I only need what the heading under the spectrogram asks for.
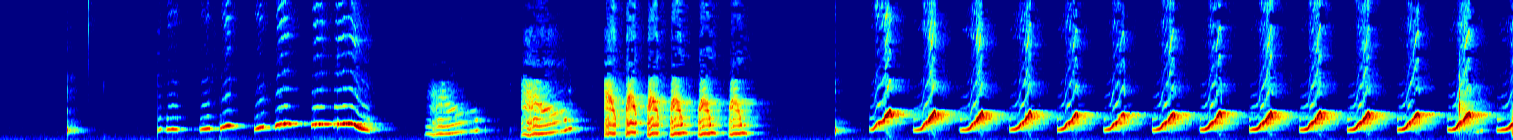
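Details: A male cockatiel, apparently whistling to impress an Indian ringneck parrot beside it, whistles a varied tune of rising notes, then a fast run of repeated chirps.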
